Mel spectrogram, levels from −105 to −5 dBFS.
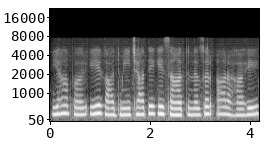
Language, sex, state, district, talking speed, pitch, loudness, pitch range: Hindi, female, Madhya Pradesh, Bhopal, 170 wpm, 240 Hz, -15 LUFS, 230-260 Hz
